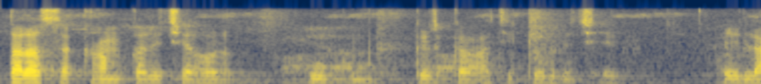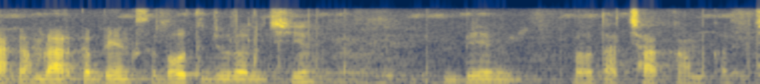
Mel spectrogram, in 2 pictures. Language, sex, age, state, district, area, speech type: Maithili, male, 30-45, Bihar, Madhepura, rural, spontaneous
